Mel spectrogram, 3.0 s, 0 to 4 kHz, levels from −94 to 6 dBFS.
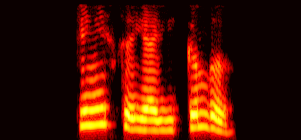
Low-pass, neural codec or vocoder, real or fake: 3.6 kHz; codec, 16 kHz, 4.8 kbps, FACodec; fake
